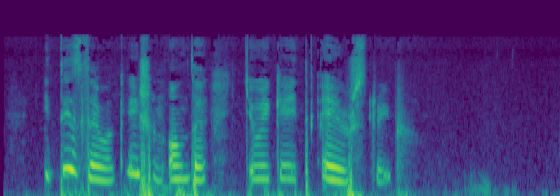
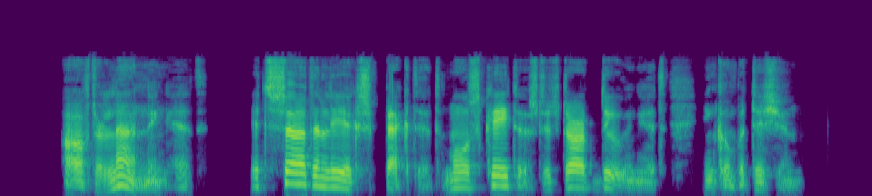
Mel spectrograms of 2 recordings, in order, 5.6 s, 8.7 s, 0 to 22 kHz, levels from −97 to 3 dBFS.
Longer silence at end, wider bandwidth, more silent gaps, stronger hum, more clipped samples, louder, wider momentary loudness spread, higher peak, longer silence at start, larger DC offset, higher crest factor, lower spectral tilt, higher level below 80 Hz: first, 1.55 s vs 0.75 s; first, 11.5 kHz vs 7.8 kHz; second, none vs 2.08-2.51 s, 3.78-3.86 s, 6.96-7.02 s; neither; neither; second, -22 LUFS vs -19 LUFS; about the same, 18 LU vs 17 LU; second, -6 dBFS vs 0 dBFS; second, 0.45 s vs 0.65 s; neither; about the same, 18 dB vs 20 dB; first, -5.5 dB/octave vs -4 dB/octave; first, -40 dBFS vs -64 dBFS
